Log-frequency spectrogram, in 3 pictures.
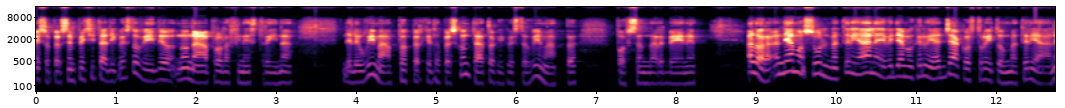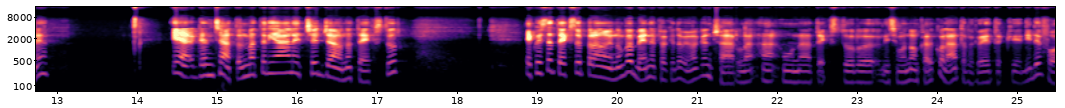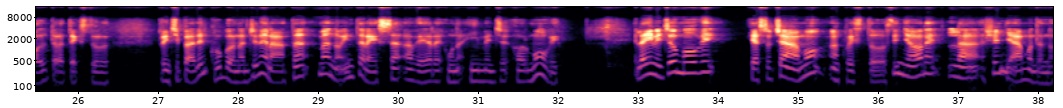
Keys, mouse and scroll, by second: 10.2-17.9 drag, 21.1-27.9 drag, 29.8-32.1 drag, 38.1 click.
